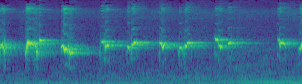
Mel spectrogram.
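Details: Short run of sooty-headed bulbul (trucuk) song in the 'ropel panjang' style, with clear whistled notes that swoop down and level off, about three phrases per second.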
